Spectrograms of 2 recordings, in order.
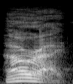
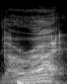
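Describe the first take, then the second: First: All right, pushed louder. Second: Said in the usual way. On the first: Real, not acted. Wrapping up the accent bit.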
